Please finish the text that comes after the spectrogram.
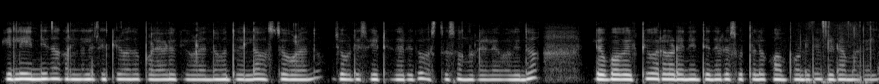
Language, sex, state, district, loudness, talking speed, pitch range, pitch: Kannada, female, Karnataka, Dakshina Kannada, -14 LUFS, 35 wpm, 225-235 Hz, 230 Hz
